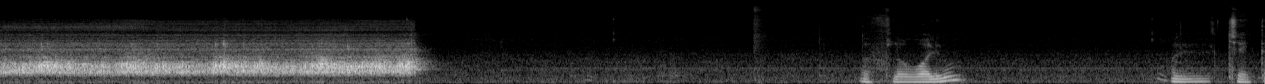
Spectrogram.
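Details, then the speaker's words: Doppler ultrasound of an arteriovenous fistula: outflow vein receiving flow with peak systolic velocity around 120, before the main fistula body about five centimeters from the anastomosis. "yes this vein is also getting flow of around 120 peak systolic velocity"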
